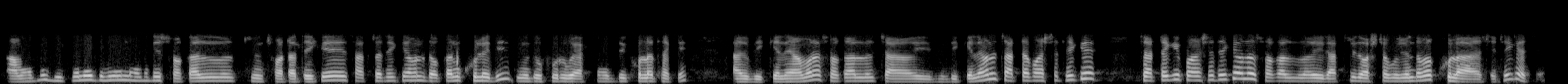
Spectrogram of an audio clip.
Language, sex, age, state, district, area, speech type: Bengali, male, 18-30, West Bengal, Paschim Medinipur, rural, conversation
